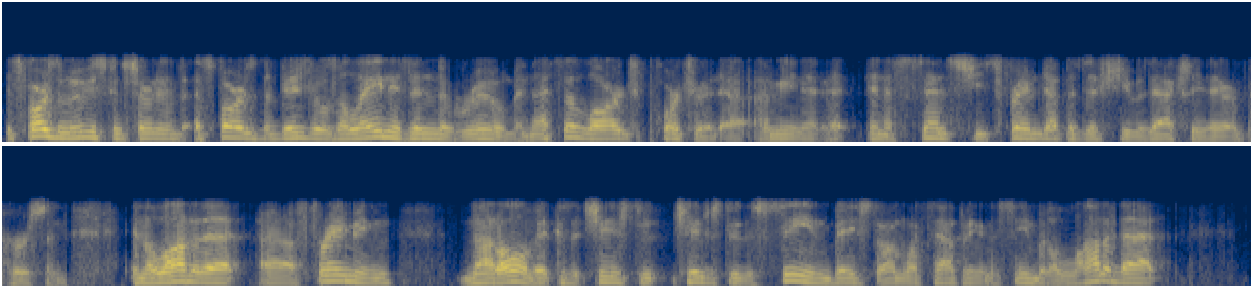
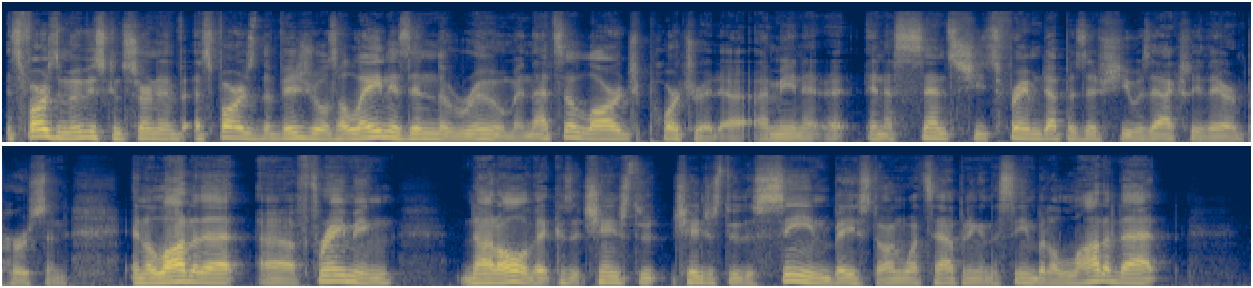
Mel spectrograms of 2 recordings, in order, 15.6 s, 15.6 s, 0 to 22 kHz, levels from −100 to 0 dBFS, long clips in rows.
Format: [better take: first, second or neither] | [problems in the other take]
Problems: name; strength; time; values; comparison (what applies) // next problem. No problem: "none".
second | garbled, watery; badly; nothing above 4 kHz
